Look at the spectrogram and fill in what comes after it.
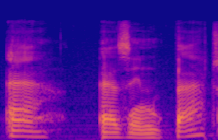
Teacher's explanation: as in bat which is low front and unrounded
